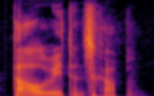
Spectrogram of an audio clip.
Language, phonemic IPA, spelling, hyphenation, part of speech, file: Dutch, /ˈtaːl.ʋeː.tə(n).sxɑp/, taalwetenschap, taal‧we‧ten‧schap, noun, Nl-taalwetenschap.ogg
- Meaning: linguistics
